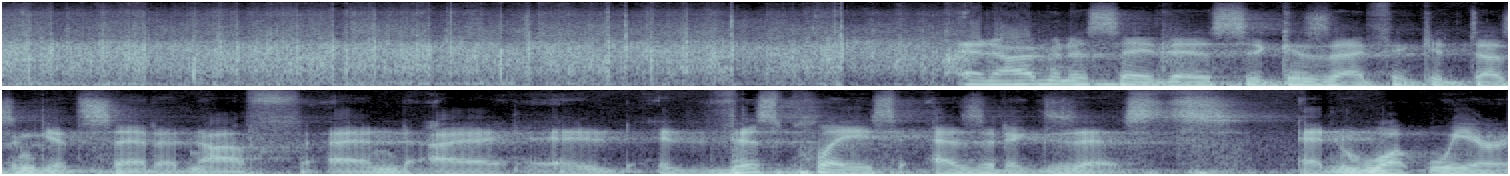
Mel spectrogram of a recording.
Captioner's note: applause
